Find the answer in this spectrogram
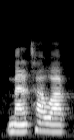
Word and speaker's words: Manitowoc: Now, going back 2 days, even though Teresa wasn't reported missing, on 11/1, Brenda Dassey is questioned at Manitowoc County investigators.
